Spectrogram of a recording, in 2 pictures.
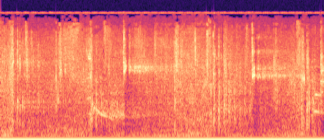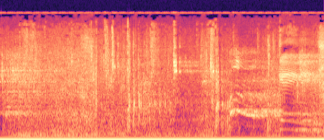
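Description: A tennis rally on a hard court heard over a TV broadcast: sharp strikes of racket on ball, with the players' short vocal grunts on their shots and a crowd murmur behind.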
